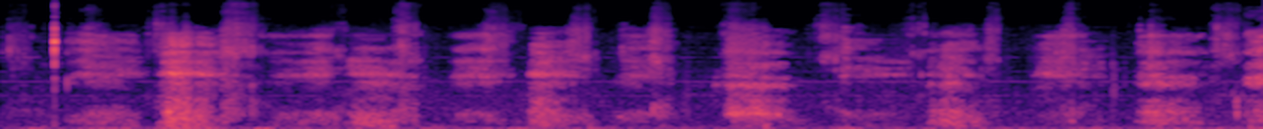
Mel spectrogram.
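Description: A walker's breathing and steps on grass, close to the microphone: soft, short puffs of sound about two a second.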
